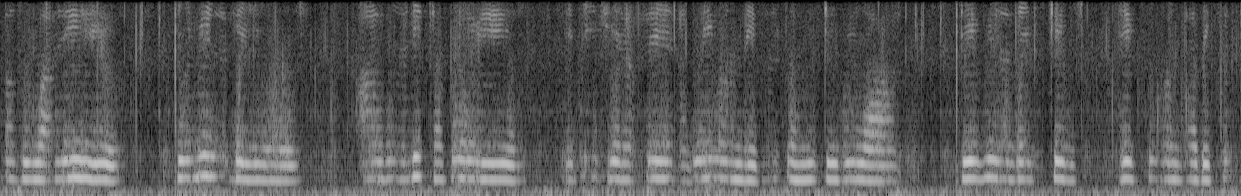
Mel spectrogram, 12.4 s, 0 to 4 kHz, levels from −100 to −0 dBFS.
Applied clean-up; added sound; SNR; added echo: neural separator model SepFormer WHAMR!.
